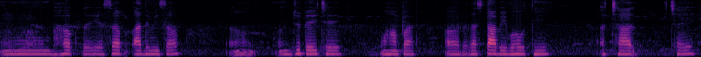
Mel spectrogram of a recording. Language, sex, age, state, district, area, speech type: Maithili, female, 45-60, Bihar, Purnia, rural, spontaneous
